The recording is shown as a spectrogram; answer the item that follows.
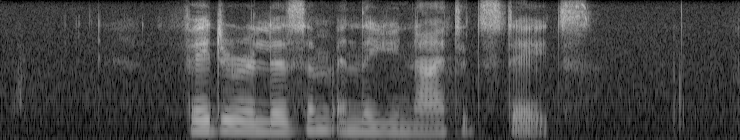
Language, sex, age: English, female, 21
